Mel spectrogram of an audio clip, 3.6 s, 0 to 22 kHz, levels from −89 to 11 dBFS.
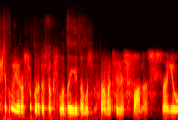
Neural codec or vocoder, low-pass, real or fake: autoencoder, 48 kHz, 32 numbers a frame, DAC-VAE, trained on Japanese speech; 19.8 kHz; fake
